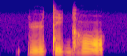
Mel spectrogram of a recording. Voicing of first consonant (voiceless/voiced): voiceless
